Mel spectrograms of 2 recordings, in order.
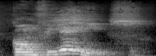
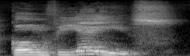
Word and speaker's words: confiéis: Confiéis. Nadie dice confiéis, no. Dice confiéis. Entonces, confiéis. La E lleva fuerza de voz.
